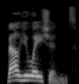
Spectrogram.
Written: VALUATIONS

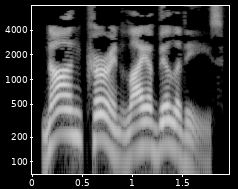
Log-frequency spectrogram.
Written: NON-CURRENT LIABILITIES

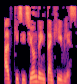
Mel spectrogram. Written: ADQUISICION DE INTANGIBLES

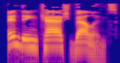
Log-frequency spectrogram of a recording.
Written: ENDING CASH BALANCE

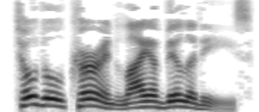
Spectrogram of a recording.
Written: TOTAL CURRENT LIABILITIES

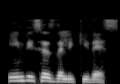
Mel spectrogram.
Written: ÍNDICES DE LIQUIDEZ

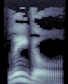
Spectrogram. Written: LEGAL

